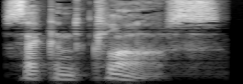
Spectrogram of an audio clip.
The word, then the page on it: second class: British English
